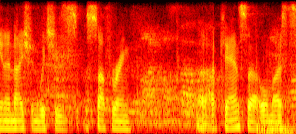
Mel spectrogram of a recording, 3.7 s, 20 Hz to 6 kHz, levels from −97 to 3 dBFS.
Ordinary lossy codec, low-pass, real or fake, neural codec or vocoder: Opus, 32 kbps; 5.4 kHz; real; none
